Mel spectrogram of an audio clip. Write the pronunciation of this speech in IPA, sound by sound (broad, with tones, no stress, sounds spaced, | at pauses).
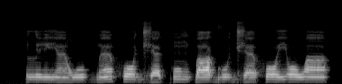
l i˨ j ɛ̃˨ w u˨ ɡ͡b ɛ̃˨˦ f o˧ d͡ʒ ɛ˨ k ũ˨˦ ɡ͡b a˧ ɡ u˧ d͡ʒ ɛ˧ f o˦ j o˦ w ã˦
